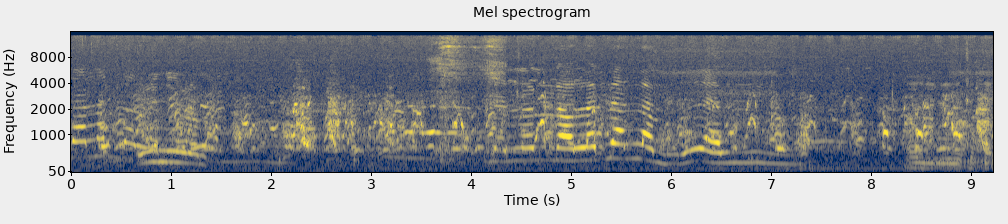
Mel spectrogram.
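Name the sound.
hunting dogs chasing wild boar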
